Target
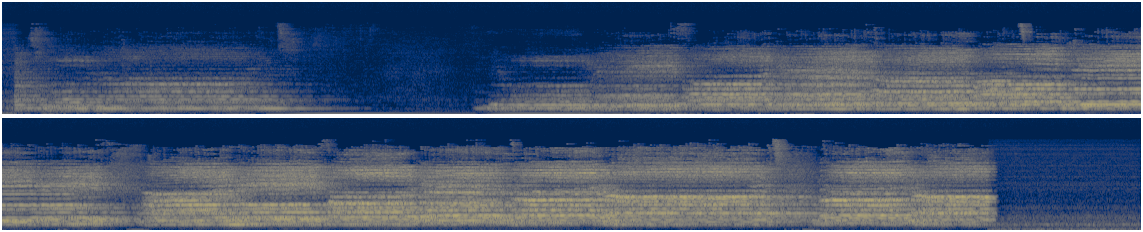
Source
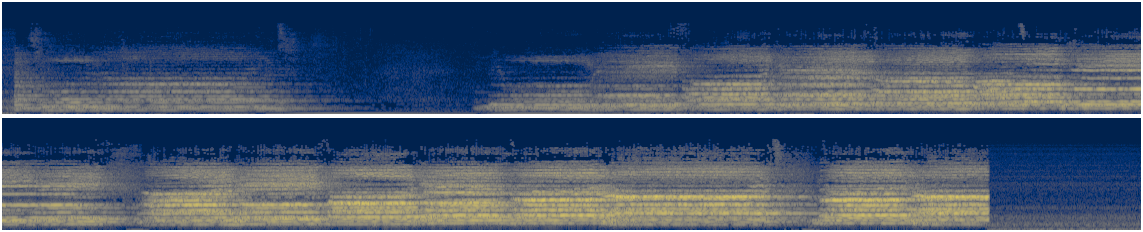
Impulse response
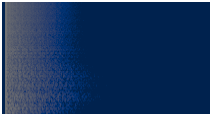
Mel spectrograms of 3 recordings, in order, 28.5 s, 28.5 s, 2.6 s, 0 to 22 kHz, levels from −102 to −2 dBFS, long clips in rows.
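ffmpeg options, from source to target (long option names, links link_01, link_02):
-filter_complex "[0:a]acrossover=split=330|3000[link_01][link_02][link_03];[link_02]acompressor=threshold=-37dB:ratio=2[link_04];[link_01][link_04][link_03]amix=inputs=3:normalize=0,asplit=2[link_05][link_06];[link_06]asetrate=37084,aresample=44100,atempo=1.18921,volume=-10dB[link_07];[link_05][link_07]amix=inputs=2:normalize=0,aemphasis=mode=production:type=75kf[link_08];[1:a]atrim=start_sample=2205,afade=type=out:start_time=0.16:duration=0.01,atrim=end_sample=7497[link_09];[link_08][link_09]afir=irnorm=-1:irlink=0,volume=-1.5dB"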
